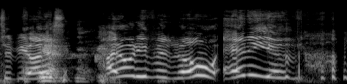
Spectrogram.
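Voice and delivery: in-character crying. Playing a still-crying character admitting he barely knows the others: in-character crying. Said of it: "still crying".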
